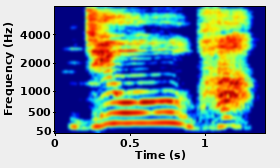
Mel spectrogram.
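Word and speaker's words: জিহ্বা: আবার বলি হ ব যুক্ত বর্ণ থাকলে উচ্চারণ লেখার ক্ষেত্রে ব সবসময় ভ হবে হ এর জায়গায় উ লিখতে হবে যদি তার ঠিক আগে ই উচ্চারণ হয় যেহেতু জি হচ্ছে জি হচ্ছে ই উচ্চারণ হচ্ছে তাহলে আমরা এটা কি লিখব প্রথমে জি লিখলাম এর জায়গায় উ লিখতে হবে আর ব এর জায়গায় ভ দিতে হবে তাহলে হবে জিউভা জিউভা তাহলে এটা হচ্ছে জিউভা ভবিষ্যৎ ব্রাহ্মণ শ্রদ্ধাস্পদ মহত্ব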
